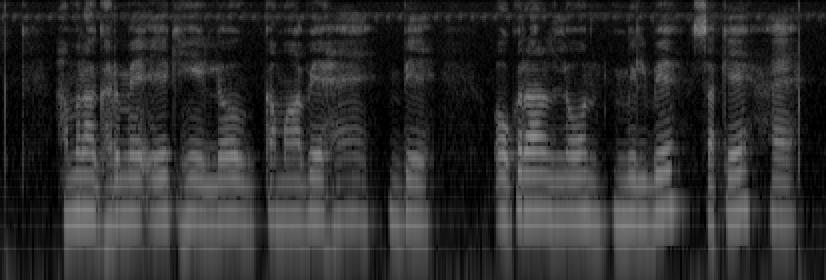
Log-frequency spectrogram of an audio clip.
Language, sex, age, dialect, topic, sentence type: Magahi, male, 25-30, Northeastern/Surjapuri, banking, question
